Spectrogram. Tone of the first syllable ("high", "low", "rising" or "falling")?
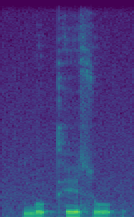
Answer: low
